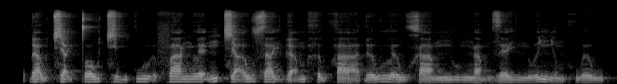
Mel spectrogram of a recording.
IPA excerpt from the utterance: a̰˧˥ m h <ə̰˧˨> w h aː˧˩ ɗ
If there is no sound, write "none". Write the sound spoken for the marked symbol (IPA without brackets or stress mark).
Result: ə̰˧˨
